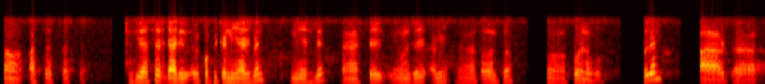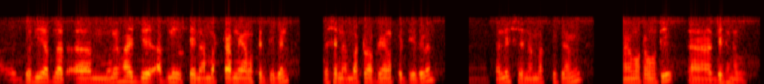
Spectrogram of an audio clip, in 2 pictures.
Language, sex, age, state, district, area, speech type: Bengali, male, 30-45, West Bengal, Birbhum, urban, conversation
